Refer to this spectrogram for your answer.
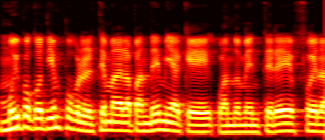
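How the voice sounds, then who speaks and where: An unremarkable speaking voice from a man, at medium pitch with ordinary pitch variation. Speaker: interviewer and programming teacher. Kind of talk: interview.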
